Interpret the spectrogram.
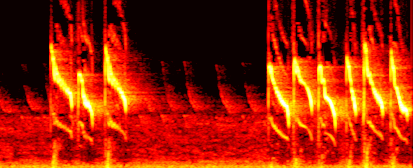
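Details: Oriental white-eye, wild-type song to goad rivals: three high downslurred whistles, a silent stretch of over a second, then six rapid falling notes in a tight run.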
